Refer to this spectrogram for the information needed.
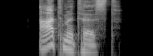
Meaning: inflection of atmen: 1. second-person singular preterite 2. second-person singular subjunctive II
- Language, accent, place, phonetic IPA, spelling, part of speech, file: German, Germany, Berlin, [ˈaːtmətəst], atmetest, verb, De-atmetest.ogg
